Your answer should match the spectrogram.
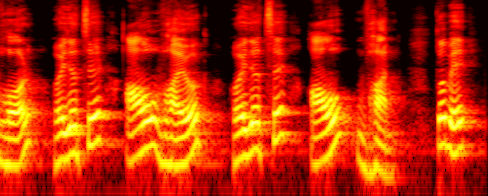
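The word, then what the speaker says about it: আহ্বায়ক: উচ্চারণটা হয়েছে গৌ ভর, হয়ে যাচ্ছে আও ভায়ক, হয়ে যাচ্ছে আও ভান।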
